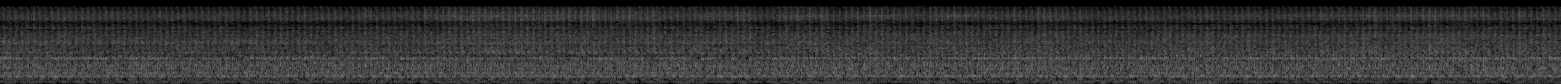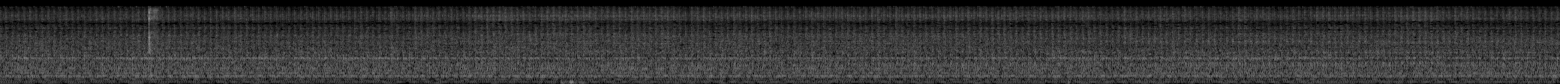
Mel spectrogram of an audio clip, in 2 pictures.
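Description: Home-movie film projector running with a steady, even mechanical clatter as the film feeds through, with one sharp click a little past halfway.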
